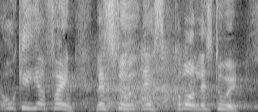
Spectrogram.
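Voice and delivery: high, loud, laughing eager agreement; excited yes. Retold or imitated. Sister gladly agreeing to the wedding venue, excited and laughing. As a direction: burst out with delighted consent.

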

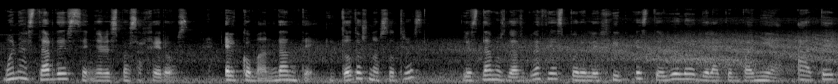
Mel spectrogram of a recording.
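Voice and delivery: soft cabin crew announcement; airport announcement. Pretend. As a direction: welcome passengers on board. Mock cabin crew welcome. (anuncio de azafata)

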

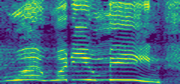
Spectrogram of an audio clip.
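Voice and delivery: very high, amazed questioning; astonished. Retold or imitated. New convert hears heaven is having a party, astonished. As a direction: pitch it right up, eager to understand.

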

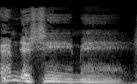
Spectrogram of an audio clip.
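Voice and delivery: slow, drawn-out goofy comedian voice; Adam Sandler. Retold or imitated. Podcaster echoing the co-host's Adam Sandler, slow mimicking voice. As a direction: drag out the catchphrase in a put-on voice. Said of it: "give me your best Adam Sandler impression".

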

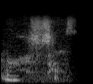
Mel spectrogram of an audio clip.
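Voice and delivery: whispered curse under breath; whispered disappointment; frustrated whisper. Real, not acted. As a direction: hiss it in quiet annoyance. Losing a guess in the game.

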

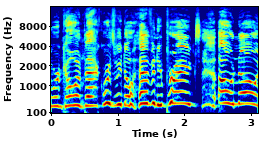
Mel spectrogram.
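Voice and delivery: high, loud hammed-up panic; mock screaming panic. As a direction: scream it as a fake emergency. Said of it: "she starts screaming".

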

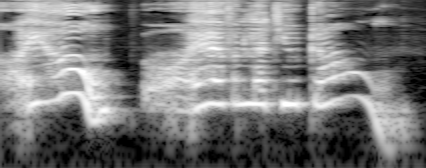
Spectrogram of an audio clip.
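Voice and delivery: high, anxious angel voice; anxious Aziraphale. A narrator's reading. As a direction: ask it with worry creeping in.

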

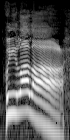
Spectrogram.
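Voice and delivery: high, loud, drawn-out whoop; silly nonsense. Acted. Yvette saying silly things to herself, giddy nonsense. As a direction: stretch it out, sliding down from a high pitch. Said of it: "we could say silly things".

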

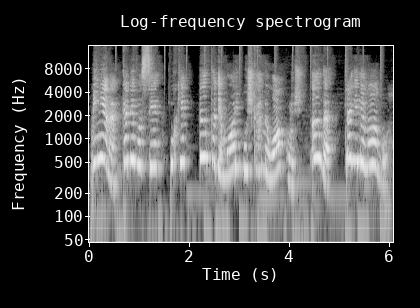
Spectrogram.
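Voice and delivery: high, loud, impatient shout; impatient witch. Acted. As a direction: yell for the girl to hurry up. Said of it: "disse a bruxa impaciente". (bruxa impaciente gritando)

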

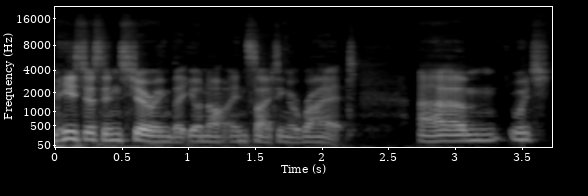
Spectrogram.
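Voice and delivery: usual speaking voice

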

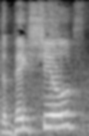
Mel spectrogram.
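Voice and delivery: normal talking voice

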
